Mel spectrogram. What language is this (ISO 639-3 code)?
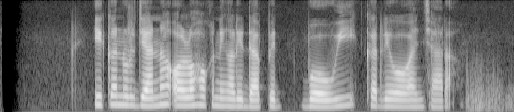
sun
